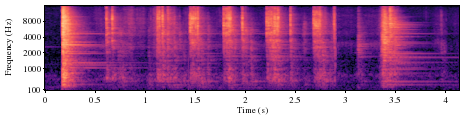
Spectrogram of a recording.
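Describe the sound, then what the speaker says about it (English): A hand ratchet backing out the last screw on a Mercedes C63 S heat shield: a run of quick metallic ratcheting clicks in short bursts, close and clear, with no voices. "Now we're going to remove the last screw"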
